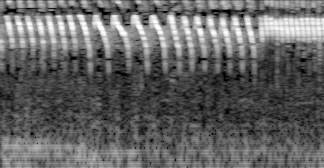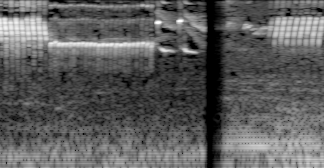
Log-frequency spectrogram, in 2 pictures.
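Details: Canary singing in rolling tours: fast repeated chirps, a dense buzzy roll, then a held pure whistle, cut briefly before a trill resumes; low hum in the background.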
